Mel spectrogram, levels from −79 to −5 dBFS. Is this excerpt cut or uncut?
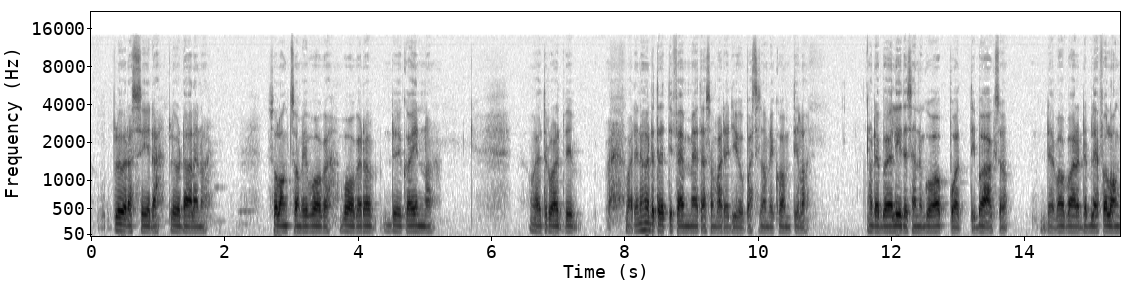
uncut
